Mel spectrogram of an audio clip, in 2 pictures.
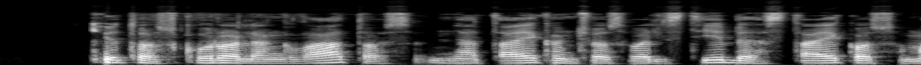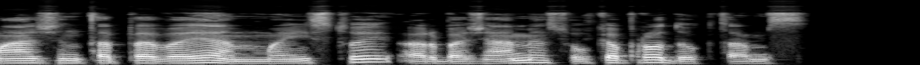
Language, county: Lithuanian, Kaunas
